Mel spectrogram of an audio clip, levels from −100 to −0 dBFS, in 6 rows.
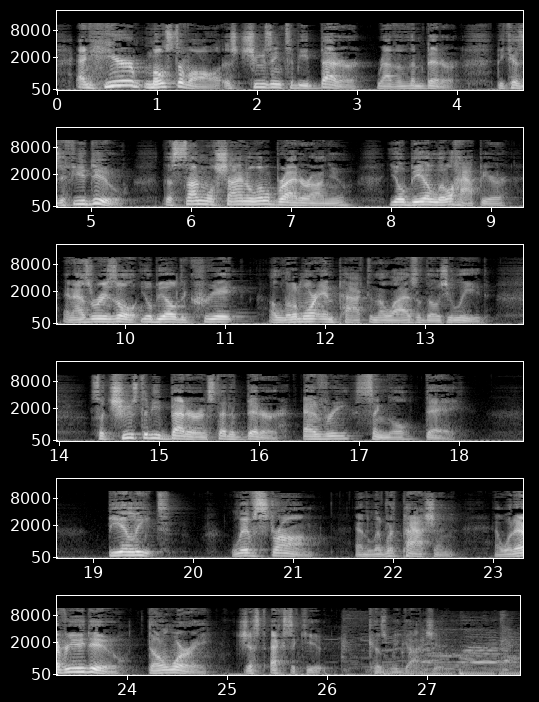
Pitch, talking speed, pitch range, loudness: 120 Hz, 175 wpm, 105-140 Hz, -21 LUFS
